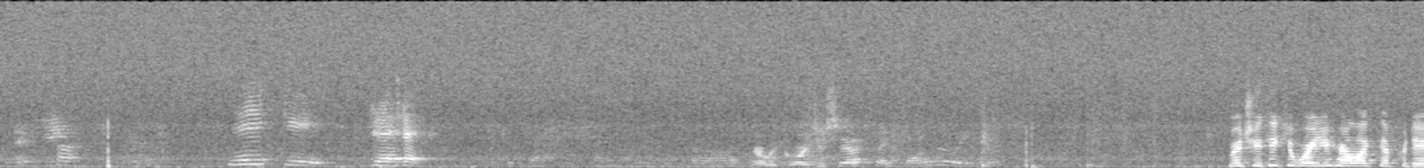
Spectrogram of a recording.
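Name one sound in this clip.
A girl talks close by, with pauses.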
